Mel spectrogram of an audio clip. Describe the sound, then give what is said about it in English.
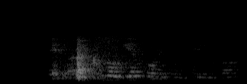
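A door opens with a short clunk and rattle as a vendor walks in, followed by indistinct voices murmuring, moderately loud. “Oh, we got a vendor just walked in the door.”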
